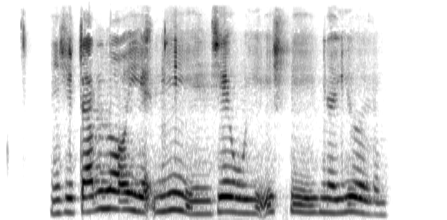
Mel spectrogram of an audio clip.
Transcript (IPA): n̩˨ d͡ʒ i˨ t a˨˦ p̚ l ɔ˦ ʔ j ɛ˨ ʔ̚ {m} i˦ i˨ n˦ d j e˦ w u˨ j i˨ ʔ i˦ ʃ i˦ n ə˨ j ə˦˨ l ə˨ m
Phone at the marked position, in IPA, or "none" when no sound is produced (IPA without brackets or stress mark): n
